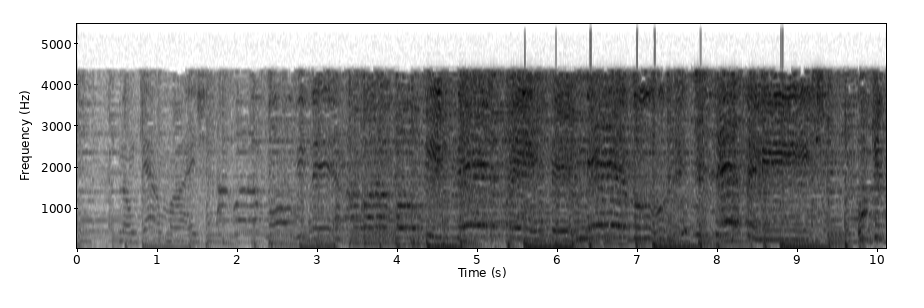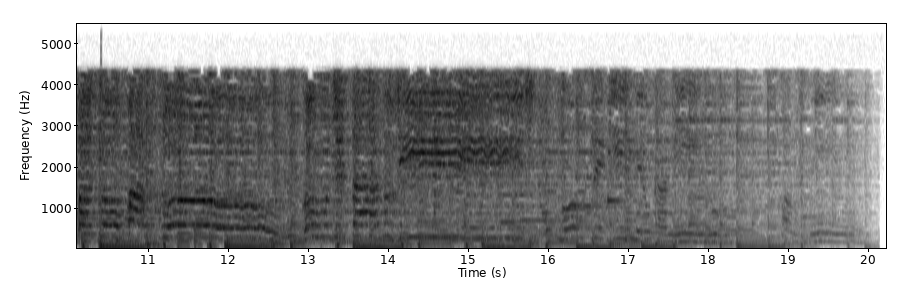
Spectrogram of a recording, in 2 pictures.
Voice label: Padrinho F, Telemensagens Aniversário; Aniversários; Aniv Familiar

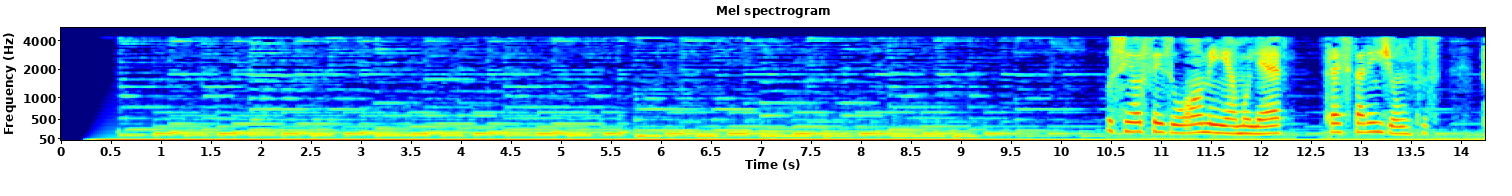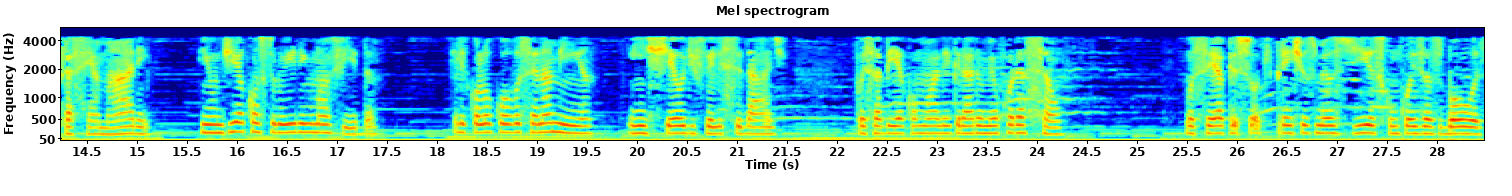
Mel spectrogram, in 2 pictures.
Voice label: Evangélico Feminino; Dia Dos namorados; Telemensagens 2017

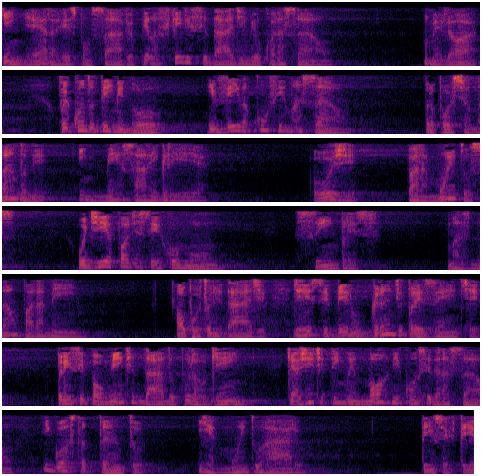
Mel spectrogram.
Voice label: Agradecimento Mensagem Masculino

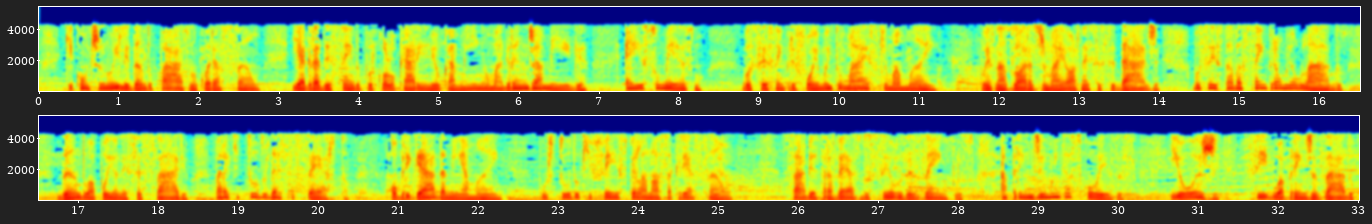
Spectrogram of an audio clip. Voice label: Aniversário Mãe Feminino, Telemensagens; Aniversários; Aniv Familiar

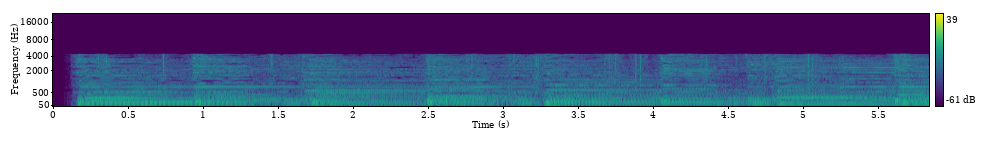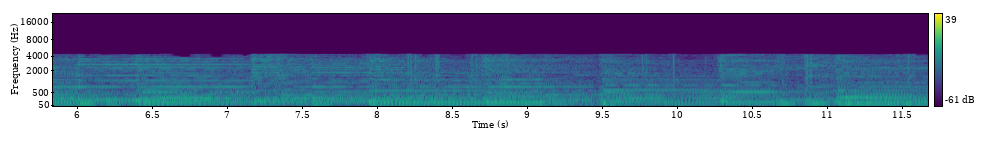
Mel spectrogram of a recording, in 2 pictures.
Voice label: erótica Masculino, Telemensagens, Saudades

